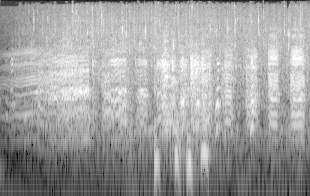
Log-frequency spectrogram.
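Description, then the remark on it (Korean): At night, in a place with no lights, a steady chorus of birds and frogs calling together, with a run of short, repeated croaking calls rising over a constant background of chirps. No one speaks. “어, 야, 뭐냐, 왜 이렇게 안 나오냐, 불빛도 없고 소, 새소리만 개구리 소리냐?”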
